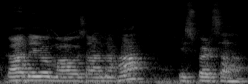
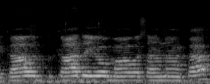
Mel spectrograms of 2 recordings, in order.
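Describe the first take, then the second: First: "कादयो मावसानः स्पर्शः" slow and syllable by syllable, falling at the end; sutra recited as answer. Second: "कादयो मावसानः" slow, rising at the end like an exam question; sutra asked as question. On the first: Teacher to students, reciting the sutra answer, slow falling recitation. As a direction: recite "स्पर्शः" to a firm, final fall. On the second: Teacher to students, posing the sutra as an exam question, rising tune. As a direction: slowly quiz "कादयो मावसानः का" with a lifted end. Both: Shown as a demonstration. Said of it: "प्रश्न ऐसे भी पूछ लिया जाता है".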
